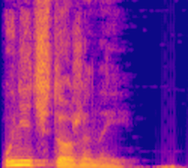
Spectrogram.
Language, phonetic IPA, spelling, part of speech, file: Russian, [ʊnʲɪt͡ɕˈtoʐɨn(ː)ɨj], уничтоженный, verb, Ru-уничтоженный.ogg
- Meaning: past passive perfective participle of уничто́жить (uničtóžitʹ)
